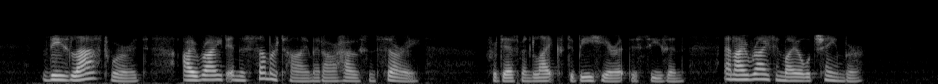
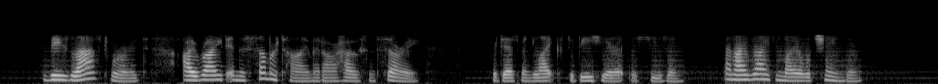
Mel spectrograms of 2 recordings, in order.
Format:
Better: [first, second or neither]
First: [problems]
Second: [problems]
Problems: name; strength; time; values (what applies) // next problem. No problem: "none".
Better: first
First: none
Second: noise reduction (neural separator model SepFormer DNS4)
